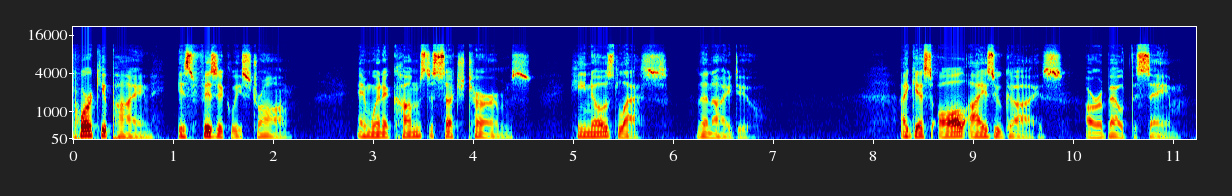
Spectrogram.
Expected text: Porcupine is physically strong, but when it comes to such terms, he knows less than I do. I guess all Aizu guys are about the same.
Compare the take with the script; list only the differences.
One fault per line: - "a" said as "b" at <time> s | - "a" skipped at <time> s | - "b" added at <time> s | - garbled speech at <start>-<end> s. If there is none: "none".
- "but" said as "and" at 2.8 s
